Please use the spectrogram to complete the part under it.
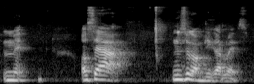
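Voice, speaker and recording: A woman's voice: mid-range voice, a bit bright. A young woman with a Rioplatense accent, co-hosting a casual podcast chat with friends, arguing her points emphatically. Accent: Rioplatense Spanish. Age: young adult. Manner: fast, emphatic, argumentative, keeps asking "¿entendés?". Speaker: podcast co-host.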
